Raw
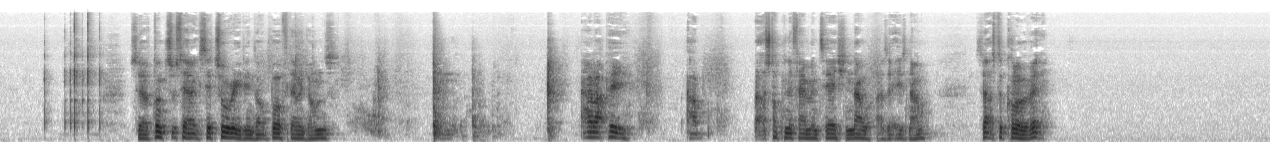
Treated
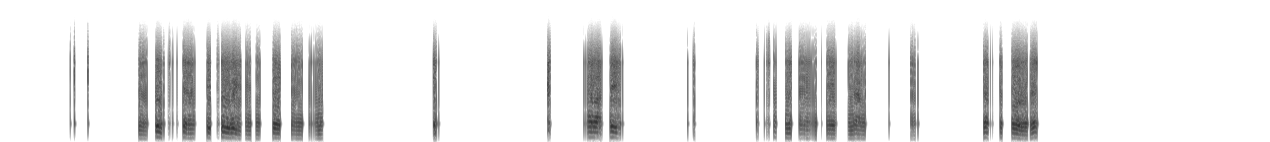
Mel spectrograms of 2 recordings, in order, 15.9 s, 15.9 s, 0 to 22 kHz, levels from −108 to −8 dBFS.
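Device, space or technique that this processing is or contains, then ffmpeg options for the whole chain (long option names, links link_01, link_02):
hand-held game console: -af "acrusher=bits=3:mix=0:aa=0.000001,highpass=470,equalizer=frequency=520:width_type=q:width=4:gain=7,equalizer=frequency=910:width_type=q:width=4:gain=-10,equalizer=frequency=3600:width_type=q:width=4:gain=7,lowpass=frequency=4400:width=0.5412,lowpass=frequency=4400:width=1.3066,volume=-5.5dB"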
